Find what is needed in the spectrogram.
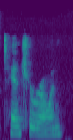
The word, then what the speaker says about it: Tancharoen: Anyway, like her and Marissa Tankeron and I think isn't it Tancharoen? – Yeah, I can't pronounce things.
